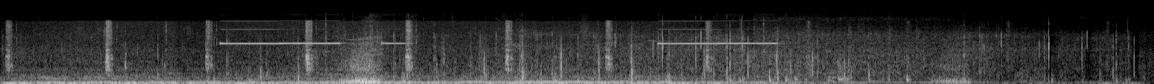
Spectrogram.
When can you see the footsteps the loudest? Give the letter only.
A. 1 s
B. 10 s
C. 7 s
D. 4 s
D.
